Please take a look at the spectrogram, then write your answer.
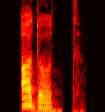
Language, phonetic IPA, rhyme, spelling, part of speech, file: Hungarian, [ˈɒdotː], -otː, adott, verb / adjective, Hu-adott.ogg
- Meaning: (verb) 1. third-person singular indicative past indefinite of ad 2. past participle of ad; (adjective) given (already arranged; currently discussed; particular, specific)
